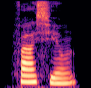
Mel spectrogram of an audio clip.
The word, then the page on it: 发行: fā xíng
